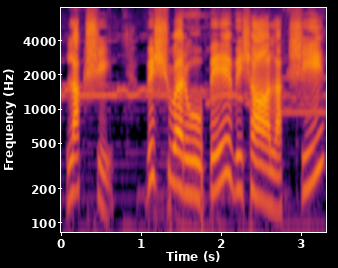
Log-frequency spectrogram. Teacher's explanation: বিশালাক্ষী, এখানে ক্ষীয় আছে, এই ক্ষীয়ের উচ্চারণটা মূলত ক যুগ মূর্ধন্য ষ এইভাবে উচ্চারণ হয়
